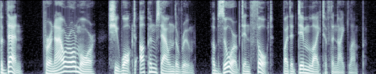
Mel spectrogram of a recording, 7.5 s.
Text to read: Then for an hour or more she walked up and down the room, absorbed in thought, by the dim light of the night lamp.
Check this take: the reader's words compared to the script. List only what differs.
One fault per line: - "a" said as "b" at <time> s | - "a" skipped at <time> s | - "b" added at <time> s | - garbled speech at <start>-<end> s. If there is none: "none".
- "but" added at 0.0 s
